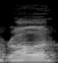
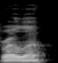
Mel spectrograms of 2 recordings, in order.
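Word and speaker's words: Rolla: again this week I I think it's pronounced Rola Missouri I know that somebody's gonna yeah it's been both both ways uh but yeah Rola Raa it's Rola I've bet what we're going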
